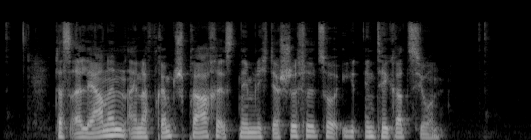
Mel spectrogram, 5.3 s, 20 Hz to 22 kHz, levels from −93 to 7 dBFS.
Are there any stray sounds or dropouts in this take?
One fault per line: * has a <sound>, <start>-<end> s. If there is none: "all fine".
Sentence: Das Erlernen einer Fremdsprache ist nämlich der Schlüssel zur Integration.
all fine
